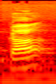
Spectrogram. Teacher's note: So you say ka, and this is not vibrating. It vibrates a little bit because of the e, right?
